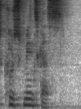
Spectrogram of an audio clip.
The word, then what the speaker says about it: Kuzminskas: We need to learn how to pronounce his name by next year. That's the real trick. – Definitely. – Daukis Kuzminskas. – Oh, there you, all right. We have a European on the podcast. That's where it will be our official pronunciation guide for him.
